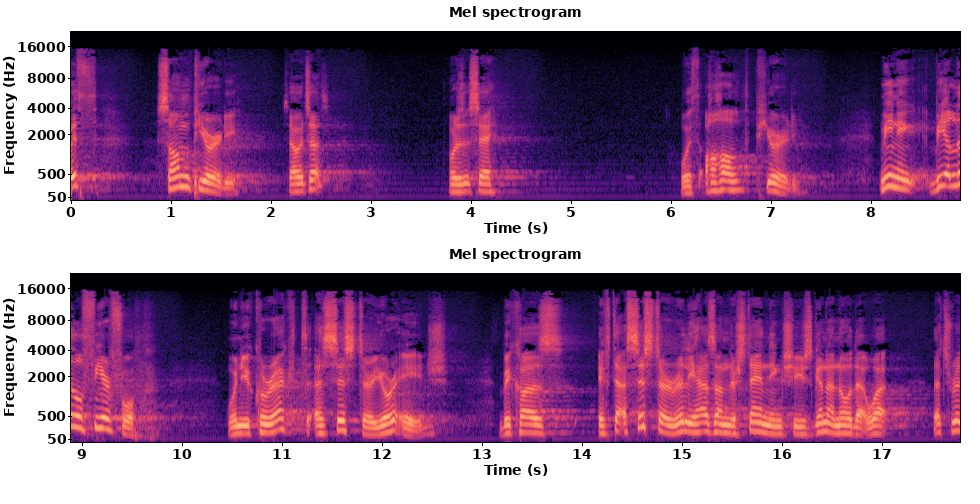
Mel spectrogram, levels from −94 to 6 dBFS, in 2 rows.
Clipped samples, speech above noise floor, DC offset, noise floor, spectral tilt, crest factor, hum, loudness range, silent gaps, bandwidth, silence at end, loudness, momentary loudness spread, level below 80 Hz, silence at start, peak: under 0.1%; 46 dB; under 0.1%; -62 dBFS; -3.5 dB/octave; 16 dB; none; 8 LU; none; 15.5 kHz; 0 s; -16 LUFS; 15 LU; -62 dBFS; 0 s; -2 dBFS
